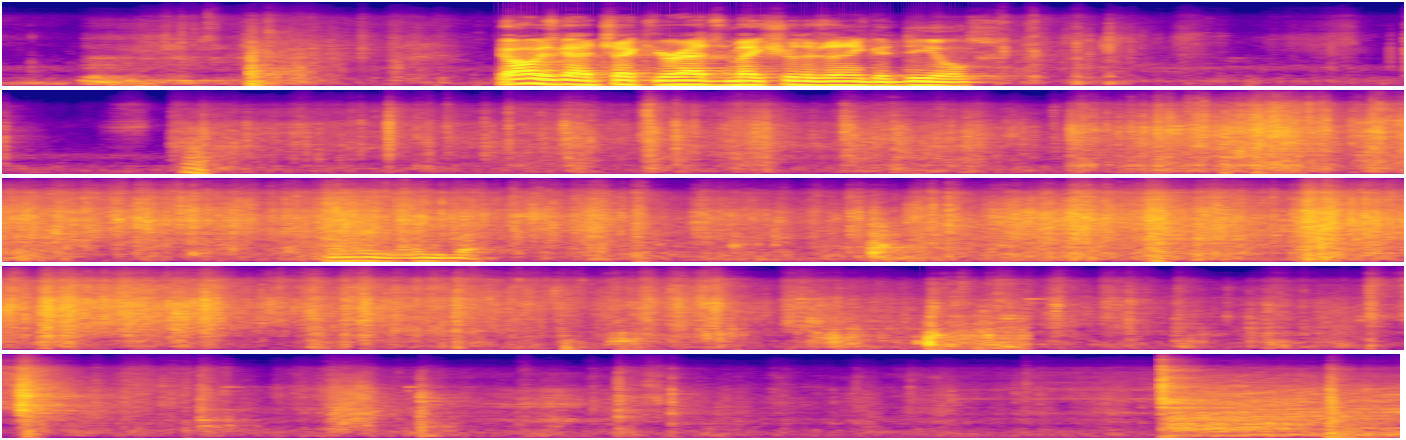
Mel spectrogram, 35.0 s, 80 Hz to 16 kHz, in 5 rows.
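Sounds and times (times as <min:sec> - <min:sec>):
newspaper crumpling: 0:05.0 - 0:07.1, 0:07.8 - 0:30.0.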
